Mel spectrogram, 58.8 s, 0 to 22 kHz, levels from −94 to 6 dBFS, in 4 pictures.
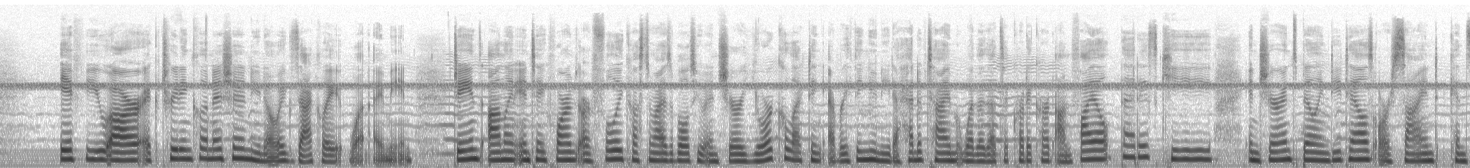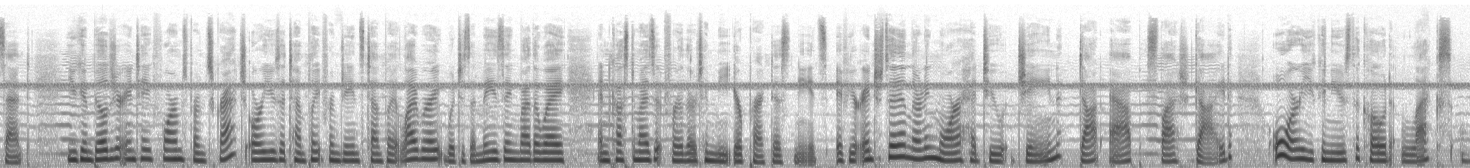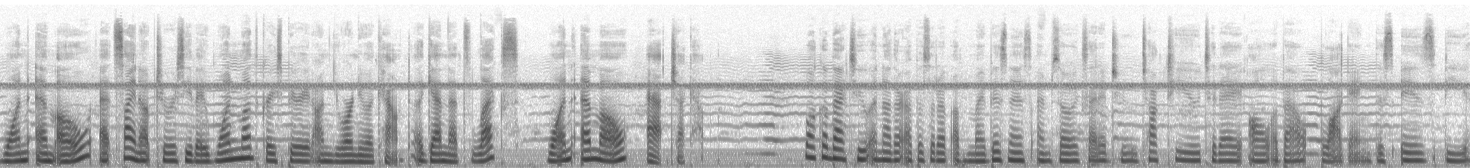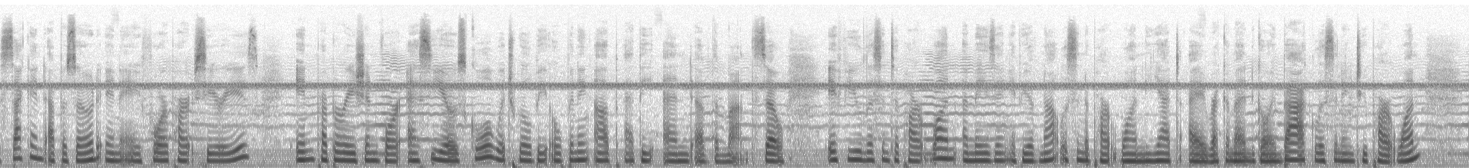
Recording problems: electrical hum; noticeable; throughout; 60 Hz, 10 dB below the speech

